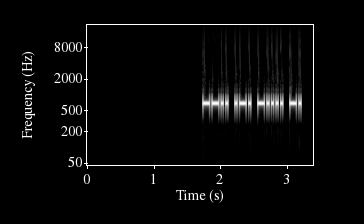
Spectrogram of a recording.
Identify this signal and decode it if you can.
Morse code, heard as a keyed tone, about 36 wpm, 700 Hz. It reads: ZR6N
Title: DXCC-100 Call Signs - 4 Characters - Repeated 3x - 35wpm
